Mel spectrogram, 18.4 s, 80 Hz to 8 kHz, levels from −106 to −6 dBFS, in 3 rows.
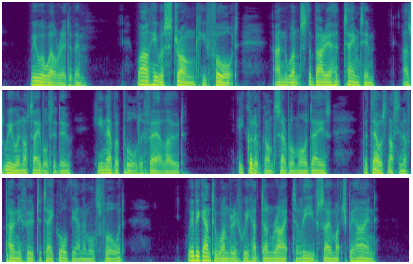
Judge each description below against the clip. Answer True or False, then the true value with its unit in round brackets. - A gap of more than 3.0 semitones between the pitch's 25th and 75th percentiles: False (2.4 semitones)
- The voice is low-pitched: True (105 Hz)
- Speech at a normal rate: False (215 wpm)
